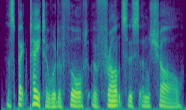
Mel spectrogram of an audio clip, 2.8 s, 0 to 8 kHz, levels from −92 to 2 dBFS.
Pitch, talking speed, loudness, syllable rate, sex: 125 Hz, 195 wpm, -18 LUFS, 5.0 syllables/s, male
